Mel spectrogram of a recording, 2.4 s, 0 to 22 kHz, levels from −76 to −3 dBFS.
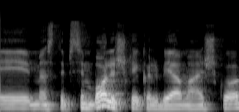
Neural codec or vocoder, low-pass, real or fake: none; 10.8 kHz; real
